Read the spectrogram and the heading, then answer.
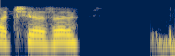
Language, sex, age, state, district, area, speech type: Punjabi, male, 18-30, Punjab, Kapurthala, urban, conversation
